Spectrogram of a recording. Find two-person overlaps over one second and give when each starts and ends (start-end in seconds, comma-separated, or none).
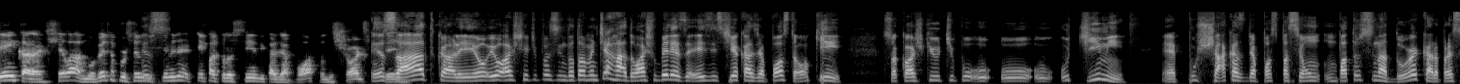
none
